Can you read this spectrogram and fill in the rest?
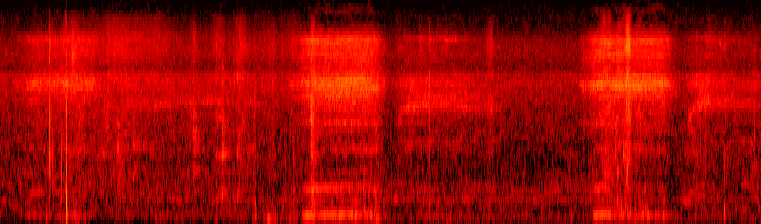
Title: Snoring in the toilet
